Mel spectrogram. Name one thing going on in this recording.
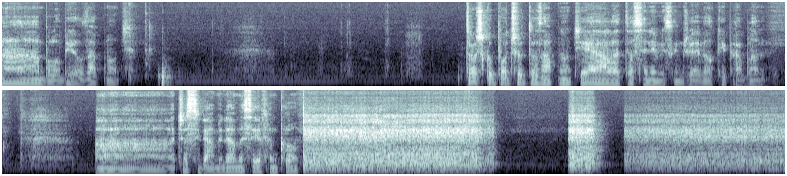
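A knob on a radio clicks as it turns.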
